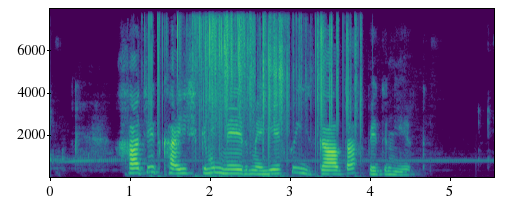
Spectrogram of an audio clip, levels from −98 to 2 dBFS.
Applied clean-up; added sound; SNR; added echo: none; Glass; 5 dB; none.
